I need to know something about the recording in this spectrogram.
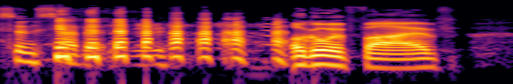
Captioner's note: laughs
